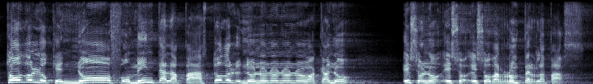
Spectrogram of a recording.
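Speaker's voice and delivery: loud, emphatic pulpit warning; forceful preaching. Real, not acted. Preacher warns church against breaking the peace, forceful. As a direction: drive each refusal home loudly.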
